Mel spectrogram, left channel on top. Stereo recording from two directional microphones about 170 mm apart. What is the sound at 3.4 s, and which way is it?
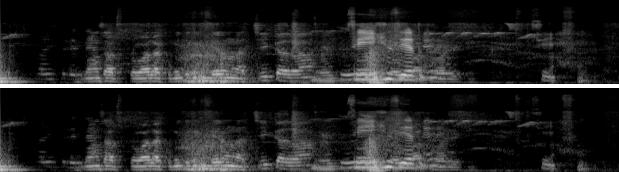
Speech, 10° right (ahead or behind).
